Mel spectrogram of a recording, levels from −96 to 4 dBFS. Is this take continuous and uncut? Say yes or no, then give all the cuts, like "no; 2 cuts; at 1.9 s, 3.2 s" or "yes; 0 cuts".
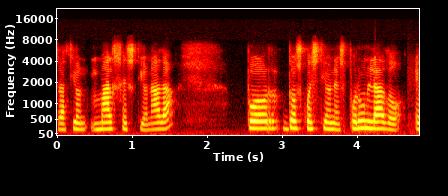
yes; 0 cuts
